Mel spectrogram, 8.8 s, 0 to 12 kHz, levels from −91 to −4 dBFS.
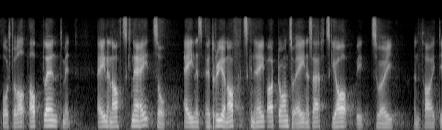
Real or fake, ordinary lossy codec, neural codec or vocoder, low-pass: fake; none; codec, 16 kHz, about 1 kbps, DyCAST, with the encoder's durations; 7.2 kHz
